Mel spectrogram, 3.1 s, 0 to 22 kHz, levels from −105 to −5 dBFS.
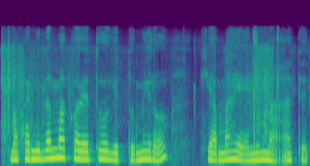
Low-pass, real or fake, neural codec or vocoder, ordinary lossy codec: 10.8 kHz; real; none; none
